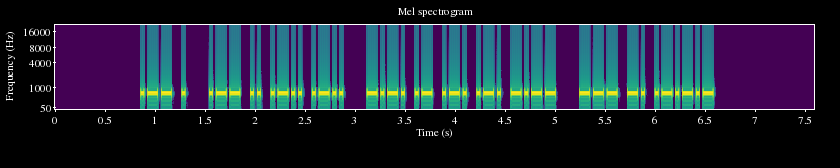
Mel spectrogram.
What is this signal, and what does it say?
Morse code, heard as a keyed tone, about 34 wpm, 700 Hz. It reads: WE WILL CARRY ON.
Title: Sentences from Top 1000 Words - Review Part 1 - 35wpm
